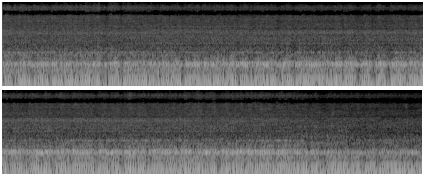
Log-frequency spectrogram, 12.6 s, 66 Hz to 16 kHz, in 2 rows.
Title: 01 NB MX5 Cold start rough idle, idle droop was stalling at times while driving coming to a stop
